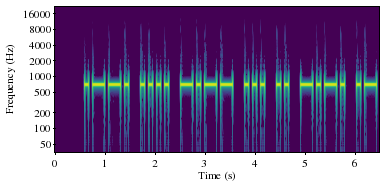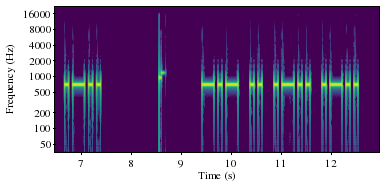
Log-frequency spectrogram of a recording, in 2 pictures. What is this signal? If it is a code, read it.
Morse code, heard as a keyed tone, about 15 wpm, 700 Hz. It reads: PHYSICAL KILL
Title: Sentences from Top 1400 Words - New Word Drill Alt - 15wpm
